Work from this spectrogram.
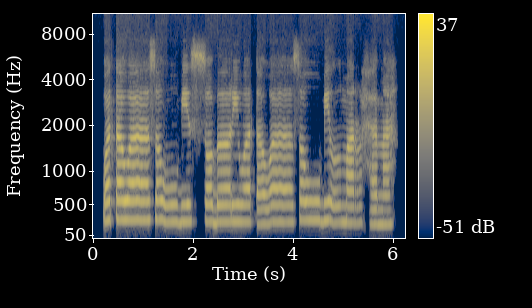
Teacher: Watawanya jangan kepanjangan. Cukup 2 harokat.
